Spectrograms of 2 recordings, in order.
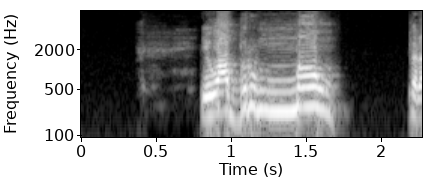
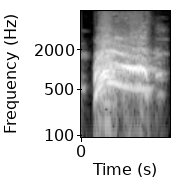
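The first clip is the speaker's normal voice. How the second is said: imitated bellow; 14 semitones higher than usual. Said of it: "Ele veio berrando".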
